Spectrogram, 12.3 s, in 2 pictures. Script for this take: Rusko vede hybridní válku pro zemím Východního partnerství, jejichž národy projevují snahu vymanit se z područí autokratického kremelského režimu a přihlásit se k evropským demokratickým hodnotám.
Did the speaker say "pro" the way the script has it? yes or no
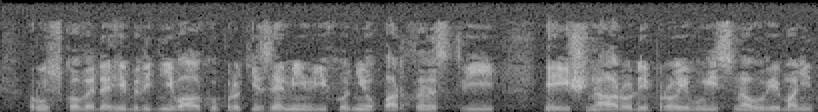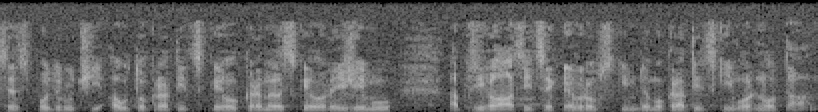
no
